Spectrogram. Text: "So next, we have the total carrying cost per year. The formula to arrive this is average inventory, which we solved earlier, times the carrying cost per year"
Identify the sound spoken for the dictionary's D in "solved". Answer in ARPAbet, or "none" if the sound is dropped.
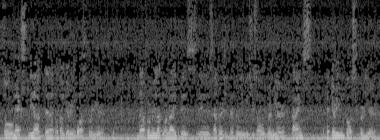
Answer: none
